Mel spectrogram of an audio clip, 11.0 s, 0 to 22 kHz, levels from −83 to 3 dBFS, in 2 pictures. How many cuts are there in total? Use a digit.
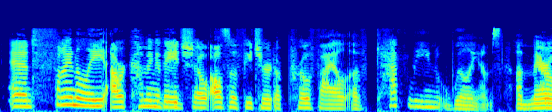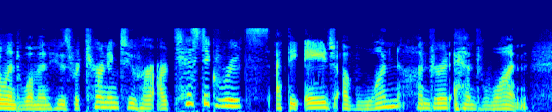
1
